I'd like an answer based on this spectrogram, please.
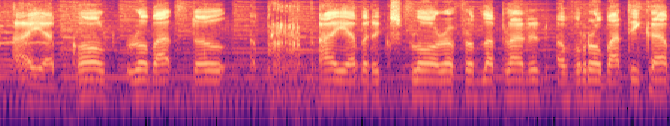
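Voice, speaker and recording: Over loud background music, a man puts on a nasal character voice, fairly high-pitched and at a fairly quick pace. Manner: mechanical, soothing rhythm.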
